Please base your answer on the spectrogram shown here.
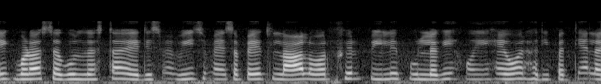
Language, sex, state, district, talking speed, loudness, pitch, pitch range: Hindi, female, Chandigarh, Chandigarh, 210 wpm, -18 LUFS, 240 Hz, 235-255 Hz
